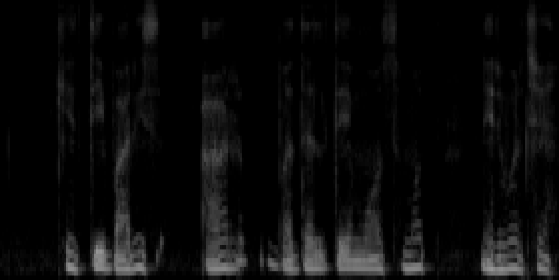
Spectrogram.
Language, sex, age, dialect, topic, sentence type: Magahi, male, 25-30, Northeastern/Surjapuri, agriculture, statement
